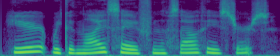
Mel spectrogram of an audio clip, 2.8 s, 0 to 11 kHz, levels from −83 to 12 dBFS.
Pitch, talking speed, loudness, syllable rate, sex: 220 Hz, 195 wpm, -14 LUFS, 4.7 syllables/s, female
